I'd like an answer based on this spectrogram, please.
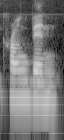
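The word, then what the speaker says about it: Khruangbin: Yeah, I went to see Krungbin. How's that spelled? Kruangbin. And I believe it's a Thai Phonetically word.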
